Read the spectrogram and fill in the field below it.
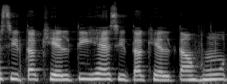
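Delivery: usual speaking voice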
